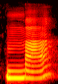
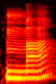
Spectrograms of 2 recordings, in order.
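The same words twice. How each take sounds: The two takes are said the same way.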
